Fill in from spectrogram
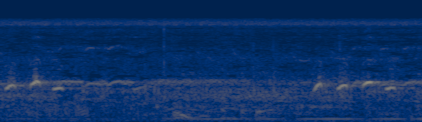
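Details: An Indian cuckoo (Kafal bird), heard but not seen, in the Almora–Ranikhet area of Uttarakhand, gives its mellow four-note whistled phrase twice, notes falling then lifting, with a faint steady hum behind.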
